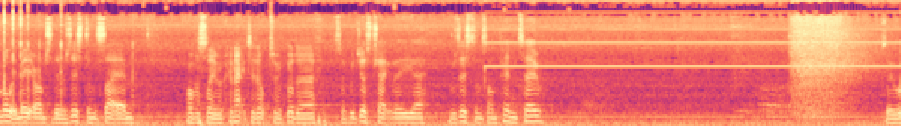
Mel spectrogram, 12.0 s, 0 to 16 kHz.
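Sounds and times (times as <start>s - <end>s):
steady low hum: 0.0s - 12.0s
high-pitched whine: 6.0s - 12.0s.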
